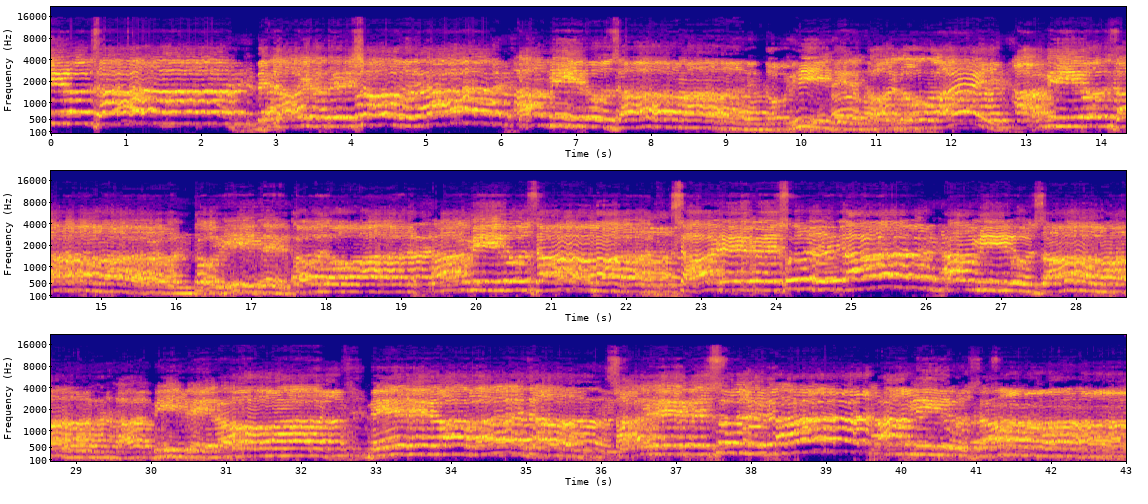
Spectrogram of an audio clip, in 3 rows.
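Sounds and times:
men chanting a hymn: 0:00.0 - 0:43.0.

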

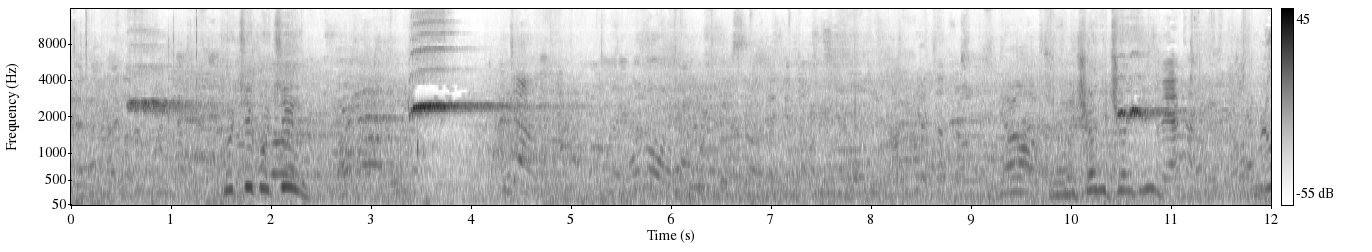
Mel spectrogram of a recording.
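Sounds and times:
voices echoing in hall: 0:00.0 - 0:12.0
referee whistle: 0:00.6 - 0:01.2, 0:03.4 - 0:04.4.

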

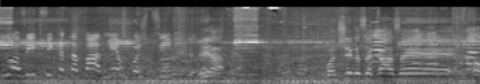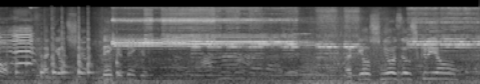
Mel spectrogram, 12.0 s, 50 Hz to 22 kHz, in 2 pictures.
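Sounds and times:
street crowd voices: 0:00.0 - 0:12.0
vehicle horn blast: 0:07.3 - 0:10.5.

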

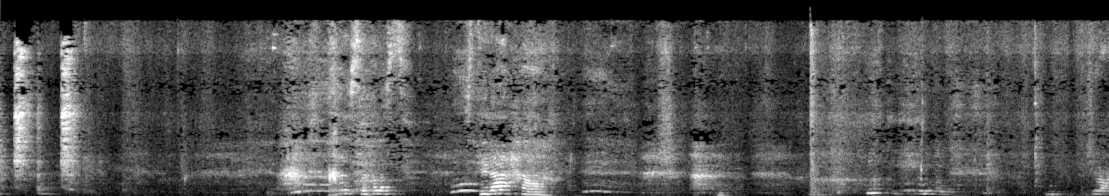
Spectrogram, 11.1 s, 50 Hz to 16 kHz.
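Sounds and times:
girls talking quietly: 0:08.1 - 0:11.0.

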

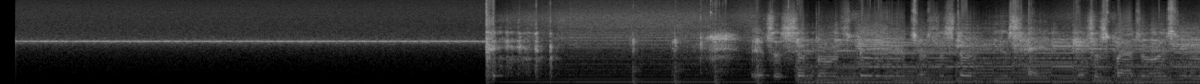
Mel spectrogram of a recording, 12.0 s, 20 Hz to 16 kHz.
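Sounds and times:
low hum: 0:04.9 - 0:09.0
electric guitars and drums: 0:04.9 - 0:12.0.

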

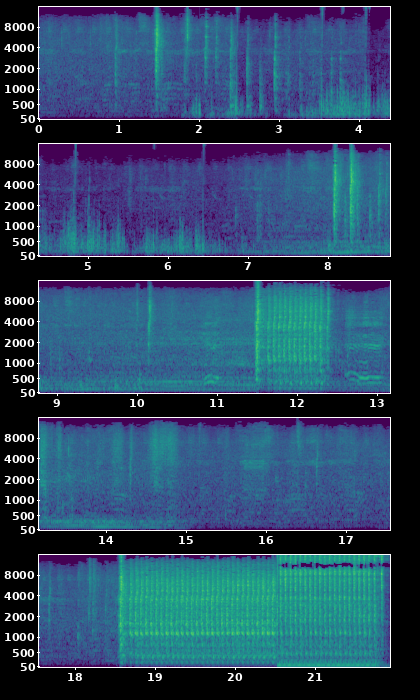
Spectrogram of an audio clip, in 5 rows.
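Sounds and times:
two-stroke engine cranking: 0:11.4 - 0:12.6, 0:18.5 - 0:21.9
fast rapid-fire rattle: 0:11.5 - 0:12.5, 0:18.6 - 0:21.9.

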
